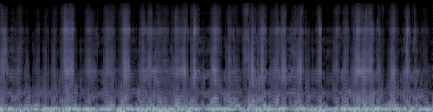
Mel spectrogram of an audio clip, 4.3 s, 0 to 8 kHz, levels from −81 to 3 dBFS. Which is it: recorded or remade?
remade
